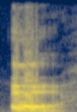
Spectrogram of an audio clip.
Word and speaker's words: heure: das pronúncias, é que o E mais U vira E. E. À tout à l'heure. Né? Vira heure. Heure.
